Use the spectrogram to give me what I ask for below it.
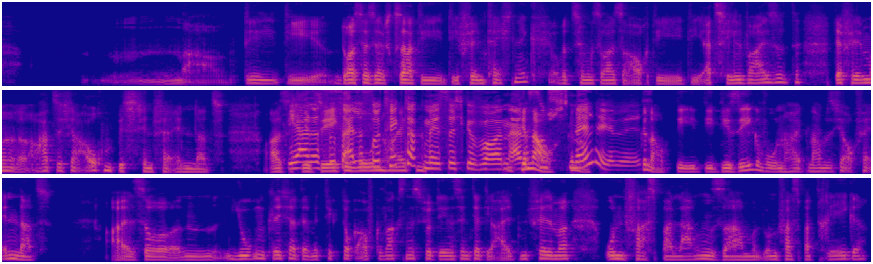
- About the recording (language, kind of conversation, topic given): German, podcast, Welcher Film hat dich als Kind am meisten gefesselt?
- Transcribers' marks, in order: none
